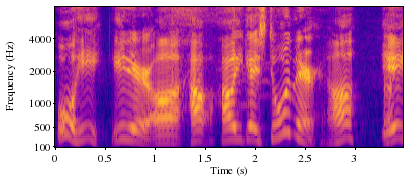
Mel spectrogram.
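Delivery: put-on comic Canadian accent, loud and high. Showing the canadian accent they say they've done: put-on canadian accent. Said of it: "I think I've done the Canadian accent. It's like".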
